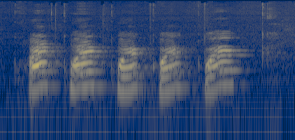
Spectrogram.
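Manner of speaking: very high duckling quacks; freed ducklings quacking. Acted. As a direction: chirp like tiny happy ducklings.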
